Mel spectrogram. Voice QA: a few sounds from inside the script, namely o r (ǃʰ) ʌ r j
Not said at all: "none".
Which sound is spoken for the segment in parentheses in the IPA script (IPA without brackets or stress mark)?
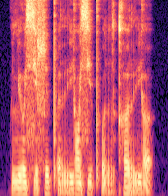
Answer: kʰ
